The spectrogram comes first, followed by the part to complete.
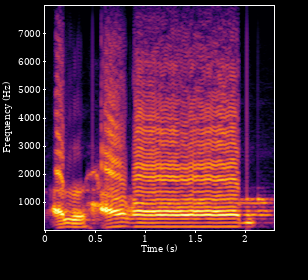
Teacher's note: kemudian al haram ra-nya tebal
